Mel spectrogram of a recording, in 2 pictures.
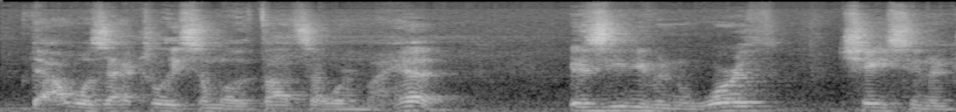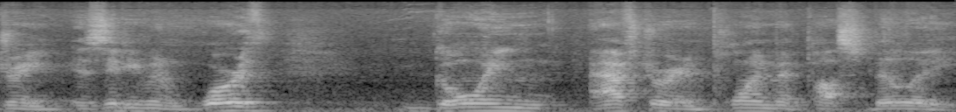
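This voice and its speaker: The speaker has a Spanish accent, and audible room echo surrounds the voice. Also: man. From Mexico, raised in Houston, Texas. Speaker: accessibility consultant. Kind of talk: podcast interview. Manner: casual, halting.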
